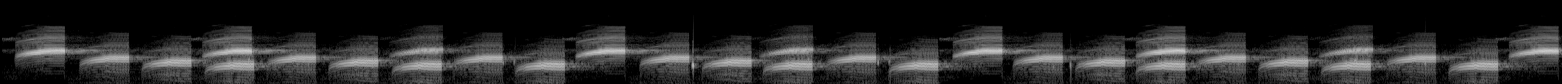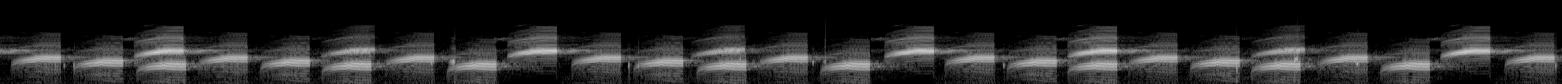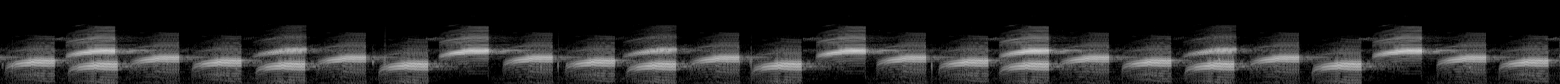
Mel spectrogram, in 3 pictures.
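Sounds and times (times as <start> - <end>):
frogs: 0.0 - 46.8.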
